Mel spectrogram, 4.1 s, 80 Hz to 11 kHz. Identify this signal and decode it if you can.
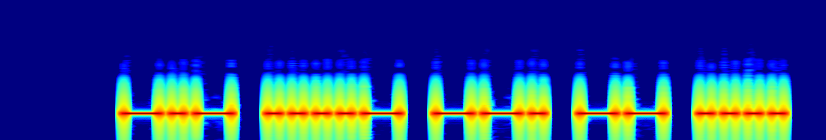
Morse code, heard as a keyed tone, about 20 wpm, 700 Hz. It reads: K4GMH
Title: Call Signs Repeated 2x - 20wpm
